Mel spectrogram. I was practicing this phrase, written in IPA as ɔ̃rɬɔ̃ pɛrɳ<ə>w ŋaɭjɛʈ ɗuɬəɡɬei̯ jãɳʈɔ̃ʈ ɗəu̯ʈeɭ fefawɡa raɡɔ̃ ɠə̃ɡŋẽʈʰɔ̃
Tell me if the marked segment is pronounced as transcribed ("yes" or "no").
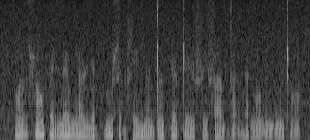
no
